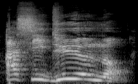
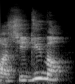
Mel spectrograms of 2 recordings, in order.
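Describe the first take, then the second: First: An extra E vowel is sounded before -ment. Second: No vowel is sounded between assidu and -ment. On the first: This is the old medieval pronunciation. "on disait" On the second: This is the modern pronunciation. "on a cessé de prononcer le E. Et puis, encore maintenant, on dit"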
